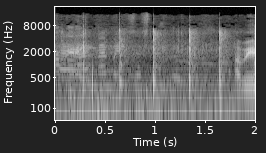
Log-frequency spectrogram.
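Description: A quick series of sharp knocks, about three a second, over background voices.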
